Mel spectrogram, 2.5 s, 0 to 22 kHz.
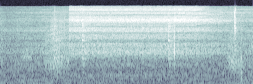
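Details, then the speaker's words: Corvair rear tire, brand new and plugged about four times. A steady, sharp hiss of escaping air starts abruptly and holds for over a second. Tire air leak past the plug. "You can probably hear that leak. Those are two brand new tires on the back of the Corvair on those Epsilons, and I've been too stubborn to buy yet two more brand new tires, and I've plugged this one like 4 times."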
